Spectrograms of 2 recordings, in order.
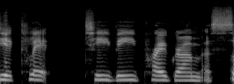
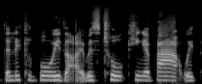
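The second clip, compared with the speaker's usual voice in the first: usual speaking voice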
